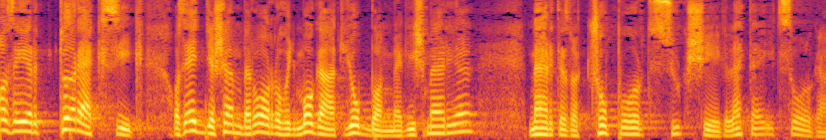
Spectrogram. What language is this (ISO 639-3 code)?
hun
